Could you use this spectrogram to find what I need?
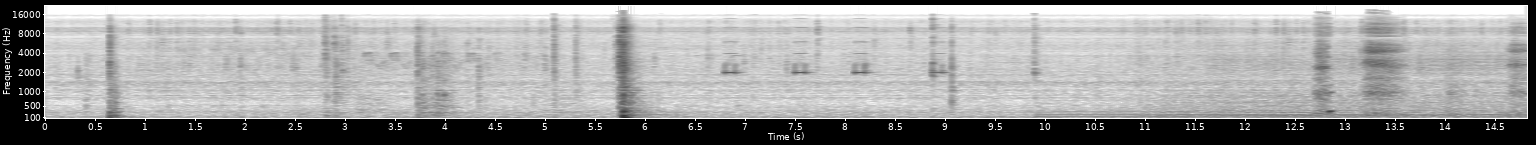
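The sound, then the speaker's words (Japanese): A microwave oven reheating cold grilled salmon: a few short electronic beeps, then a steady low hum as the oven starts running, with faint clicks and clatter before it. “焼き鮭は冷えてるからレンチンやな。”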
